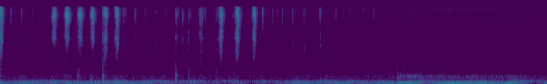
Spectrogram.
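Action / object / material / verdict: scrape / emery board nail file / emery board / none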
